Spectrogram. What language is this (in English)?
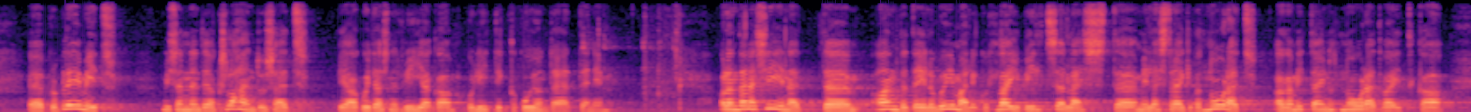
Estonian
